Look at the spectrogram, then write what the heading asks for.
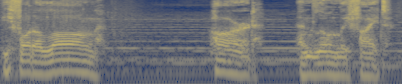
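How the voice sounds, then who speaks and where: A man's voice: low voice, fairly even intonation, slow pace, music in the background. A man playing a grave, courteous army officer with formal manners in a video game cutscene. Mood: sombre.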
